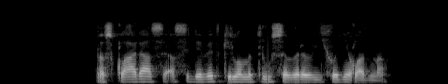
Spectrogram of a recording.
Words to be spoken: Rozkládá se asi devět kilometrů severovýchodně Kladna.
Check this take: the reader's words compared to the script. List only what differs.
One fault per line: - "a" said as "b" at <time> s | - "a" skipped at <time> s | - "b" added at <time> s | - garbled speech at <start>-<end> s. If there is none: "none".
none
